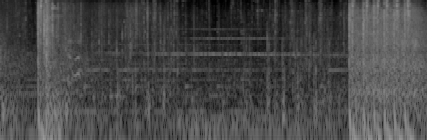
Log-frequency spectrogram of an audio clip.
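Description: Rapid bursts of gunfire from Call of Duty Black Ops Cold War crackle loud and close in dense volleys, easing briefly before another heavy burst. Shotguns are in play.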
